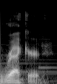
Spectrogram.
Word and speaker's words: record: But if you stress the second syllable, it's a verb meaning to preserve something in writing or audio. So it's a completely different word depending on where you put the stress.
